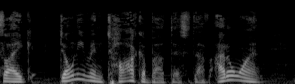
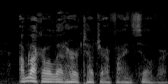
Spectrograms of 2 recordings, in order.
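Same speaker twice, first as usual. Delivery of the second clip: usual speaking voice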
